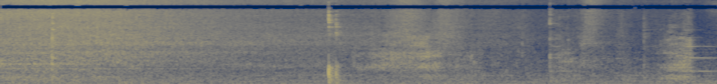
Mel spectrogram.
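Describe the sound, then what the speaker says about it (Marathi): White kadhi poured into a hot pan sizzles and hisses steadily. A few sharp clinks of a utensil against the pan stand out, with light stirring scrapes between them and no one talking. "आणि कढी ओतून द्यायची।"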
